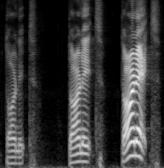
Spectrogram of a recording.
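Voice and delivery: muttered annoyance building in pitch and volume; real frustration. Real, not acted. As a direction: repeat it to yourself, each one stronger. Loses his work on screen.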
